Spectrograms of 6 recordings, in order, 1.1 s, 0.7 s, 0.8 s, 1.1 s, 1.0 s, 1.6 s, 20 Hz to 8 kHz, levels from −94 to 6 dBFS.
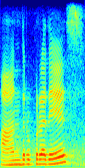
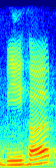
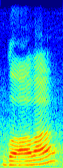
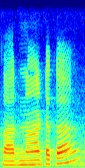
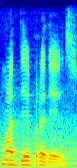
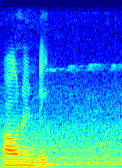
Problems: constant background noise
